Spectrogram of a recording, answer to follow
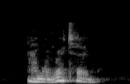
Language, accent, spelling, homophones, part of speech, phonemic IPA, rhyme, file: English, Southern England, amaretto, amoretto, noun, /ˌæməˈɹɛtəʊ/, -ɛtəʊ, LL-Q1860 (eng)-amaretto.wav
